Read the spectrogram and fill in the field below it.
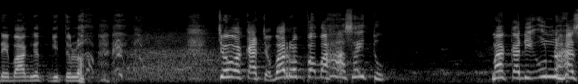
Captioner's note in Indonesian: tertawa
